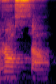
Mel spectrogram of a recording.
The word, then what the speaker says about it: rossa: The R Yeah. is like very, like the tongue has to tremble a little. So rossa, ro, Yeah, so Rosa is too thick or just Rosa?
